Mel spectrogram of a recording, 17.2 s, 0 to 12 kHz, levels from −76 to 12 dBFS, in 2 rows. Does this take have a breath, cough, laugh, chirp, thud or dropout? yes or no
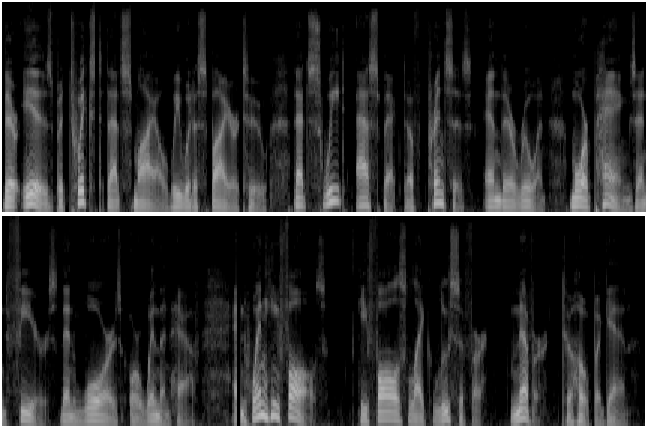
yes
